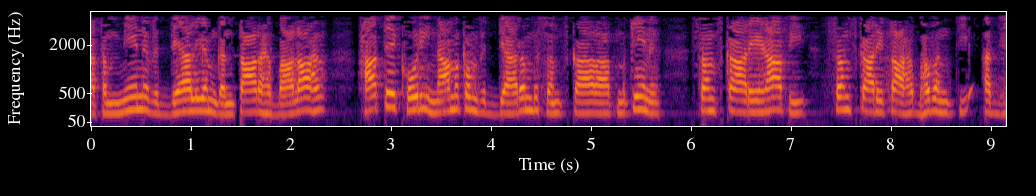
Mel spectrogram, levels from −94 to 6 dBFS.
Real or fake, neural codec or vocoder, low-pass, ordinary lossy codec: real; none; 3.6 kHz; AAC, 24 kbps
